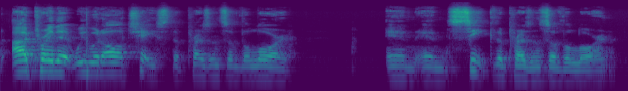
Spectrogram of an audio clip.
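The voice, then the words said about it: Strained voice, still recovering. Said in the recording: “I apologize. My voice is getting better every day. And by Sunday, we should be good to go.”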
